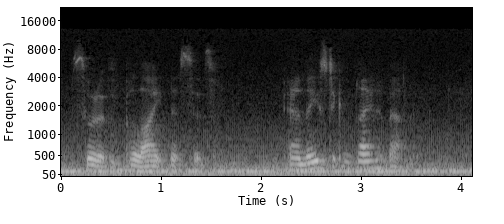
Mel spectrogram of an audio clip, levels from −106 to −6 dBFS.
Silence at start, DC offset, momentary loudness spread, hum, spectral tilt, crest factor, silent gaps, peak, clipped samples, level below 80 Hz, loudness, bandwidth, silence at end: 0 s; under 0.1%; 7 LU; none; -8.5 dB/octave; 16 dB; none; -24 dBFS; under 0.1%; -50 dBFS; -41 LUFS; 8.2 kHz; 0 s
